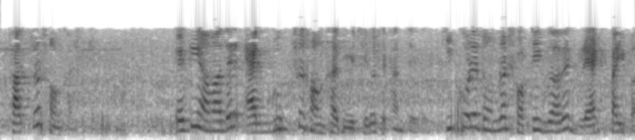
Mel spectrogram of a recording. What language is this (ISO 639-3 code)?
ben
